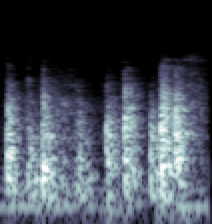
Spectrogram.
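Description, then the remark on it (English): Desk drawers in a study are slammed shut several times in quick succession to make noise, a fairly loud series of wooden bangs and scraping rattles with no one talking. “Now to make a little noise by slamming the desk drawers a bit.”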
